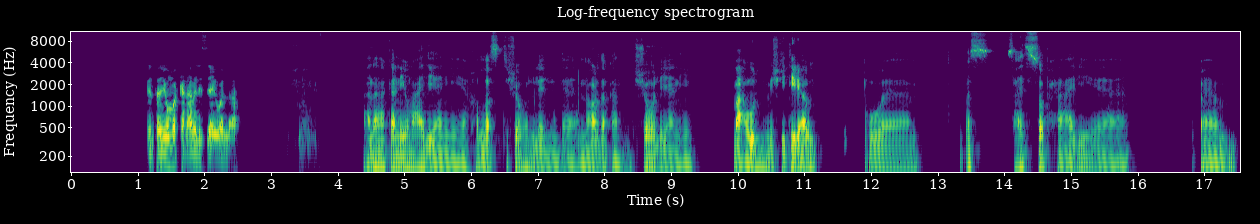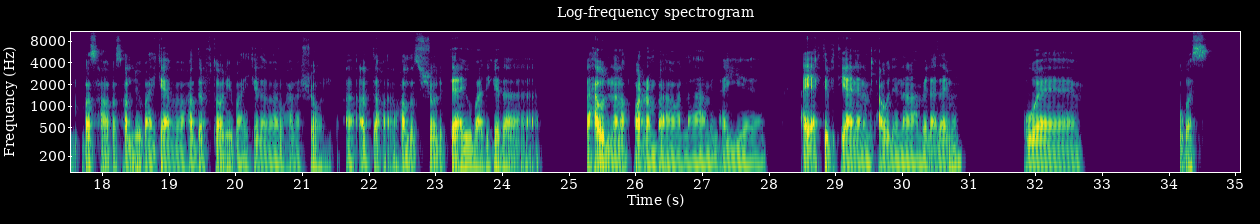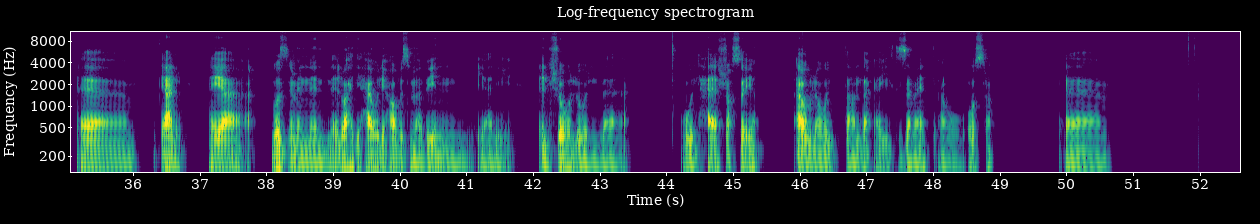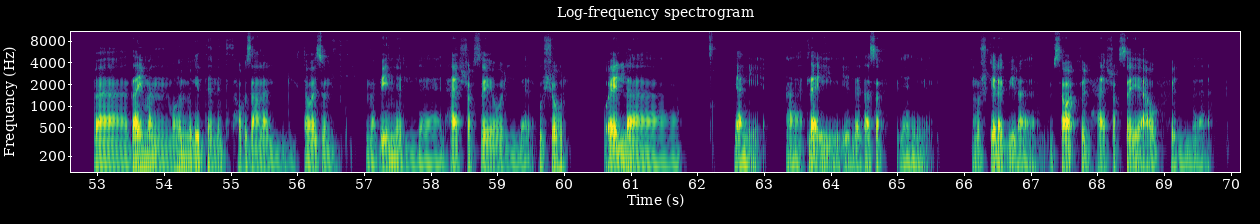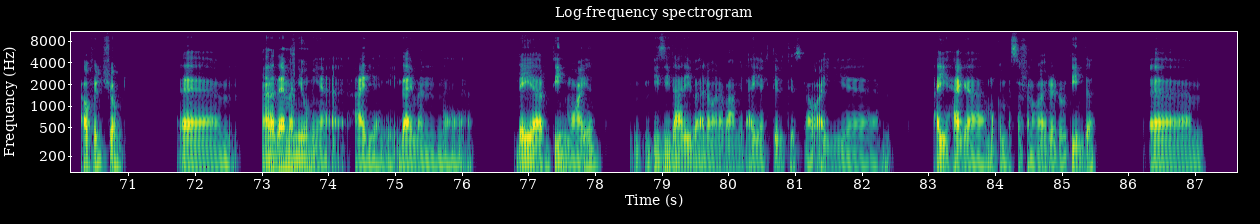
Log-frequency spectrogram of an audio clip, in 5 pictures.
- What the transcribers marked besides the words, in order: tapping; in English: "activity"; other background noise; tsk; in English: "روتين"; in English: "activities"; in English: "الروتين"
- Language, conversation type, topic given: Arabic, unstructured, إزاي تحافظ على توازن بين الشغل وحياتك؟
